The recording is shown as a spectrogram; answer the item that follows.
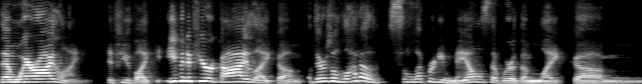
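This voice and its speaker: Her voice is high-pitched and animated, with very wide pitch swings. The woman keeps a moderate pace with hardly any pauses. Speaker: activist interviewee. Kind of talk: interview conversation. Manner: chuckles softening speech.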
